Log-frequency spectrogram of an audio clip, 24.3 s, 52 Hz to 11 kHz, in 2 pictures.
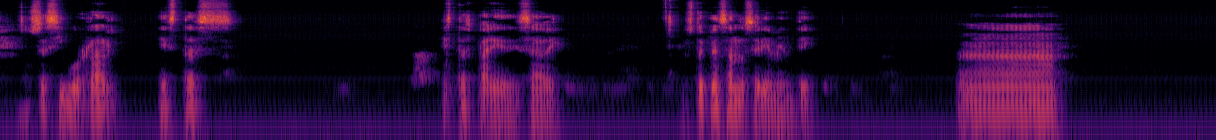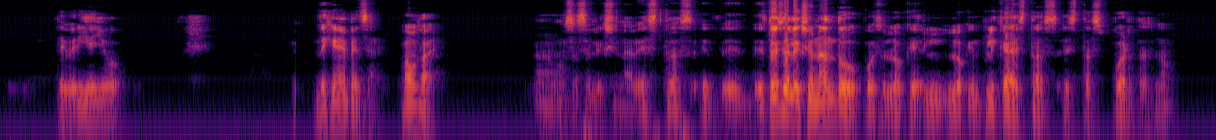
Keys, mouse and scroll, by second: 0.2 shift+click, 2.5 shift+click, 2.9-3.6 scroll down 1, 4.4-6.0 scroll up 1, 6.2 shift+click, 7.0 middle click, 10.0 shift+click, 10.7 shift+click, 12.0 shift+click, 12.7-14.6 middle drag, 14.6 shift+click, 15.6-16.1 scroll down 1, 16.1-19.5 middle drag, 20.1 shift+click, 20.9 shift+click, 22.1 shift+click, 23.0 shift+click.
